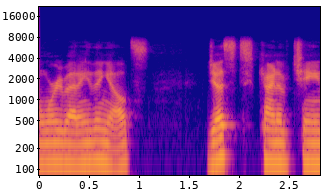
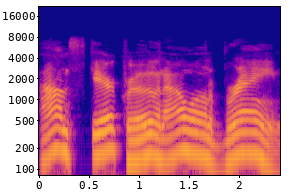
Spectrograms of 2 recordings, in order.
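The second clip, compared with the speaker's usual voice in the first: slight lisp with a Southern accent; 4 semitones higher, 3 dB louder than usual. Showing the voices made up for the characters, the speaker does a lisping Southern Scarecrow voice. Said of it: "he talks like this, ... lispiness, but also the southern part".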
